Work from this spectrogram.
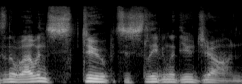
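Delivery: put-on devil voice. Speaker showing off his Satan voice, talking to John; Satan voice. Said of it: "This is my Satan voice".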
